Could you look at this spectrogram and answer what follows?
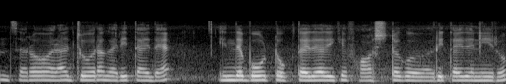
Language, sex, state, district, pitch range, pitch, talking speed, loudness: Kannada, female, Karnataka, Shimoga, 185-195 Hz, 190 Hz, 175 wpm, -17 LUFS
